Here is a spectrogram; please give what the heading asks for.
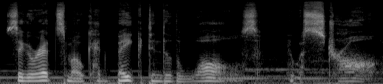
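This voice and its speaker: With music in the background, a woman speaks in a low, steady tone as a dread-filled pony narrating a horror comic dub. Her dramatic, suspenseful delivery is slow and slips into hushed, breathy whispers.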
